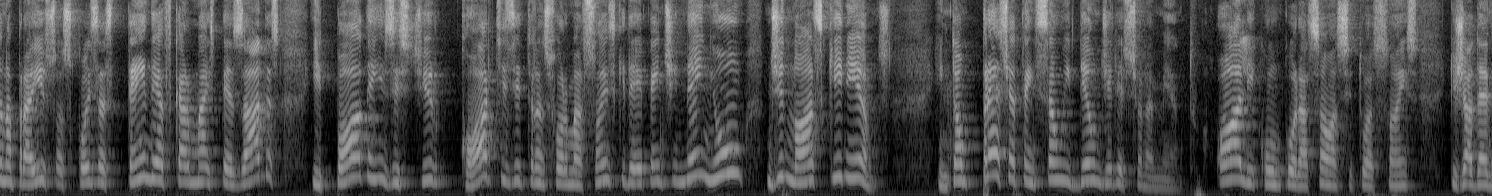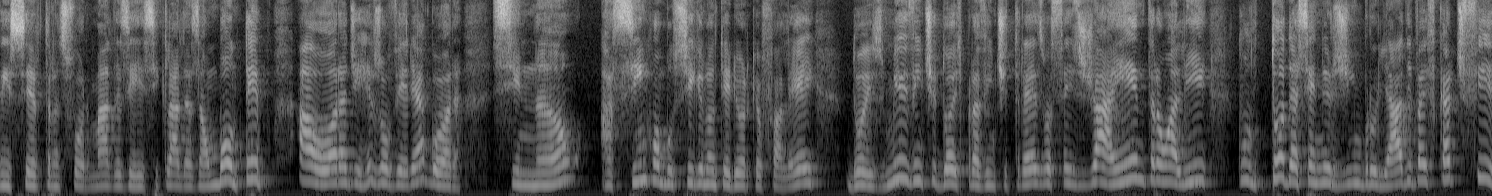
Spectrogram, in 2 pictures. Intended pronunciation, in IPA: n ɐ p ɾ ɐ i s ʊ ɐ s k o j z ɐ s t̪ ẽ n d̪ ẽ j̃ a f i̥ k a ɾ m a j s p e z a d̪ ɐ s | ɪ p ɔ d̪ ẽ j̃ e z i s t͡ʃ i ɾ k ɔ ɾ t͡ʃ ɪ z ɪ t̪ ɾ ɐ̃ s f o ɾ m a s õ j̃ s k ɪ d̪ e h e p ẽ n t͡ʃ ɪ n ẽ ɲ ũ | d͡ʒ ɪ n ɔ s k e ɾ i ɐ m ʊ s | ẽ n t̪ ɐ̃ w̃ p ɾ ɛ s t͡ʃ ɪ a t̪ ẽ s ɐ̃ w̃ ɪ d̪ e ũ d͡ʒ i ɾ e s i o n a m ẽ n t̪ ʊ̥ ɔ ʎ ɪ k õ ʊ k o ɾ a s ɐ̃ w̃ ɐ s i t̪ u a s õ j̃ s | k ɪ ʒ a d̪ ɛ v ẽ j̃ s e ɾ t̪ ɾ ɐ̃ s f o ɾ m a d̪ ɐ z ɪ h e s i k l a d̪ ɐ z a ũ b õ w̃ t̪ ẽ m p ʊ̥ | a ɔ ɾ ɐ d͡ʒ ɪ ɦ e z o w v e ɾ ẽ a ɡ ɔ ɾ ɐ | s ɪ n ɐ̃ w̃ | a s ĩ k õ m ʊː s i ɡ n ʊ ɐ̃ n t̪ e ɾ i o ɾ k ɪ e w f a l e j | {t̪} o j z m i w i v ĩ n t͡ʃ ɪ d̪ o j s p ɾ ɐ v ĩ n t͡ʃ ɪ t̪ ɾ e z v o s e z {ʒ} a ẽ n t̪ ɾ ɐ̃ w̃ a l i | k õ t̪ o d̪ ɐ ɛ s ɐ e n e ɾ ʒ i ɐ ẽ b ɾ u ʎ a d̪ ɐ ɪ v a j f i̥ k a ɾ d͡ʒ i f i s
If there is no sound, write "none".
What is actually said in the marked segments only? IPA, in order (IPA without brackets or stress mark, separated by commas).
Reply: d̪, ʒ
